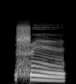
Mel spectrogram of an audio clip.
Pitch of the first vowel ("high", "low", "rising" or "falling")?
falling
